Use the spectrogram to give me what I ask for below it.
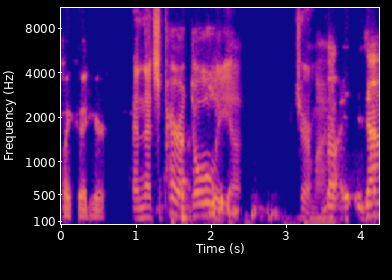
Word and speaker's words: pareidolia: And that's pareidolia, Jeremiah. But is that how it's pronounced? Pareidolia.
